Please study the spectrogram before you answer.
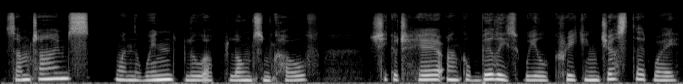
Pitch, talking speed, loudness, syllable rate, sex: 210 Hz, 160 wpm, -18 LUFS, 4.5 syllables/s, female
